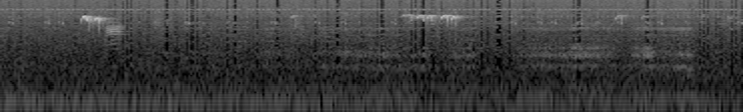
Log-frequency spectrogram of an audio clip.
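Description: Faint bird calls: a few short high chirps, one sweeping downward about a second in and a small cluster around the middle, over a low steady background rumble.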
